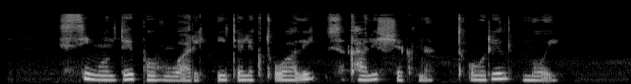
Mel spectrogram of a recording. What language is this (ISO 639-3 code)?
kat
